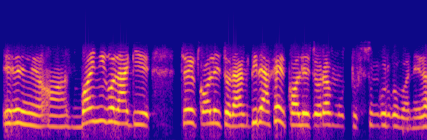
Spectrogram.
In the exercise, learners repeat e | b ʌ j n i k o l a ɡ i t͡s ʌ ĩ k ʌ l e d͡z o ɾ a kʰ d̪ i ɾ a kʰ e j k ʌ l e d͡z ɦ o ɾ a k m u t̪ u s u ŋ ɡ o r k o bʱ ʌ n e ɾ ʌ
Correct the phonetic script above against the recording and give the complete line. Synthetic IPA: e | b ʌ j n i k o l a ɡ i t͡s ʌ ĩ k ʌ l e d͡z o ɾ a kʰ d̪ i ɾ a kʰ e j k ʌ l e d͡z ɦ o ɾ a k m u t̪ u s u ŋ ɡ u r k o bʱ ʌ n e ɾ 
